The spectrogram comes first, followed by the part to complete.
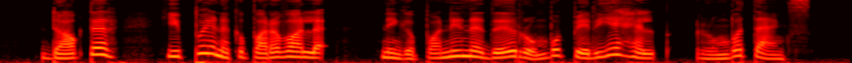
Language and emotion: Tamil, happy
